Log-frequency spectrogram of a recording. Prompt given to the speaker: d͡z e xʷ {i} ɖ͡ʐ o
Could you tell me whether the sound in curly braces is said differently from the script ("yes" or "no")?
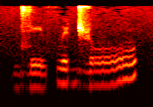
yes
